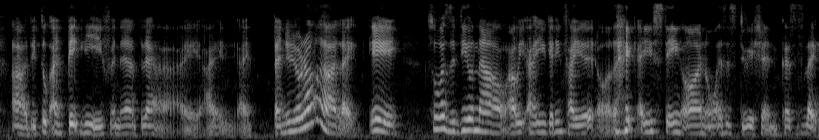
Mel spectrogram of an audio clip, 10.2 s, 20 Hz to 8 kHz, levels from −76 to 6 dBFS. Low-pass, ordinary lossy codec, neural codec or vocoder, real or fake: 7.2 kHz; none; codec, 16 kHz, 8 kbps, FunCodec, trained on LibriTTS, 25 frames a second; fake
